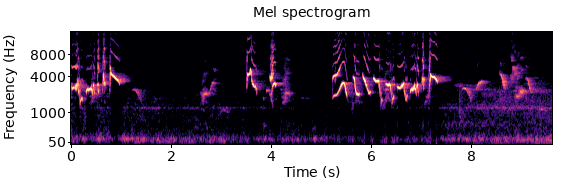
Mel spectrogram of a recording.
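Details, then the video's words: Oriental magpie-robin singing with a repertoire full of Javan myna (jalak kebo) sounds. Fast clusters of high whistles and chirps alternate with pauses, ending in a long, excited run of sliding notes and a softer rasping phrase. "KACER GACOR BESET SUARA JALAK KEBO"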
